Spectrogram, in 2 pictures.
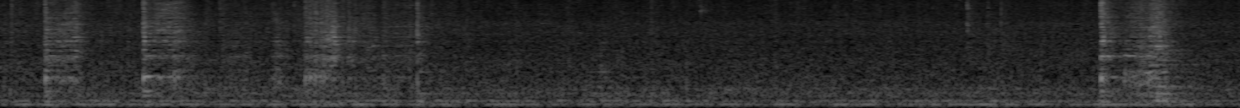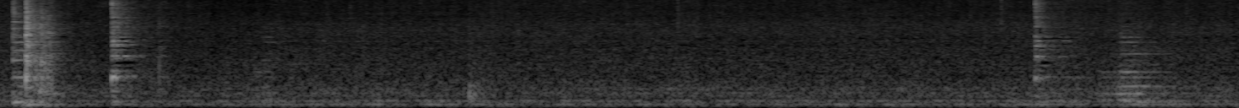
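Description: Frozen bell pepper strips sizzling steadily in oil in a cast iron skillet; the sizzle is loud because the frozen peppers are giving off their moisture. A metal spatula scrapes and clatters against the pan a few times: just after the start, around the middle (the loudest), and near the end.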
